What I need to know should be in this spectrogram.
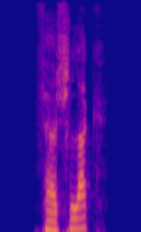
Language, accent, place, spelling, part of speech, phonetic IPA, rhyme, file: German, Germany, Berlin, verschlack, verb, [fɛɐ̯ˈʃlak], -ak, De-verschlack.ogg
- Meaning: 1. singular imperative of verschlacken 2. first-person singular present of verschlacken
